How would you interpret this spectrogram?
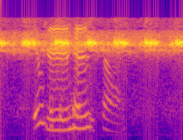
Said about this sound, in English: It was some crickets. We ain't got time for that. Definitely needs crickets. Definitely needs crickets.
